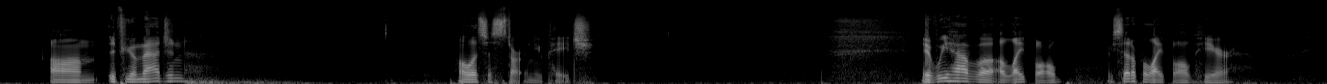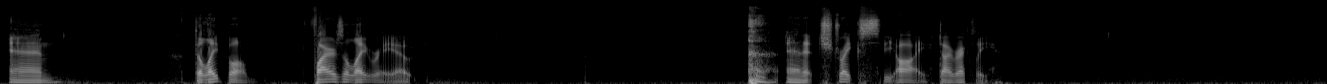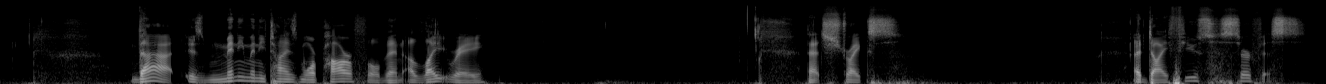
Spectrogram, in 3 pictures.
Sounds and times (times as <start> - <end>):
Inside, small room: 0.0 - 39.8
Speech: 0.5 - 2.0, 4.6 - 6.0, 9.2 - 12.4, 13.4 - 13.9, 15.2 - 17.5, 20.8 - 23.4, 27.8 - 31.4, 34.6 - 35.7, 37.9 - 39.7.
